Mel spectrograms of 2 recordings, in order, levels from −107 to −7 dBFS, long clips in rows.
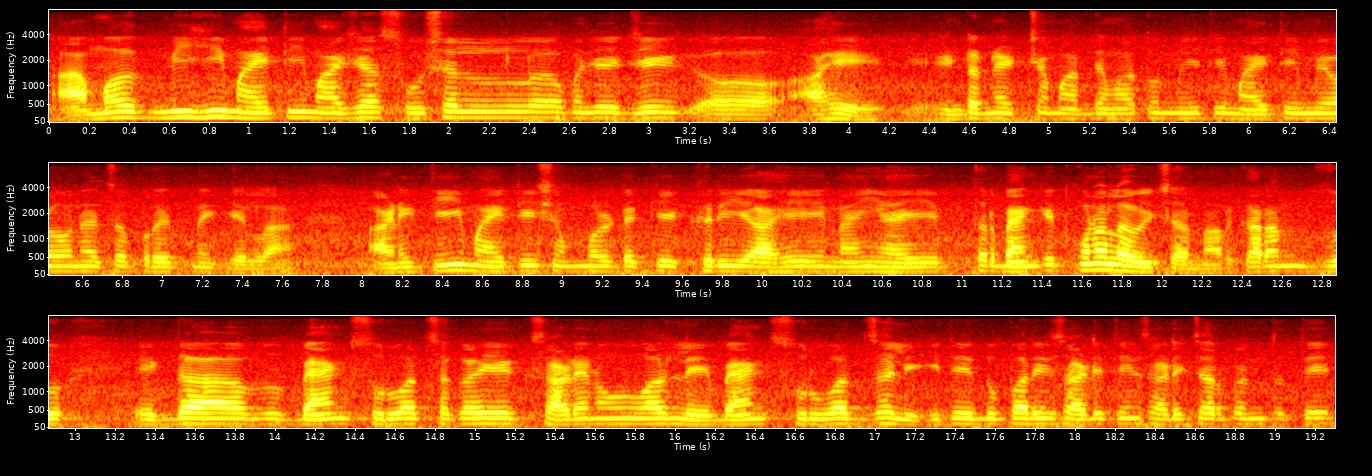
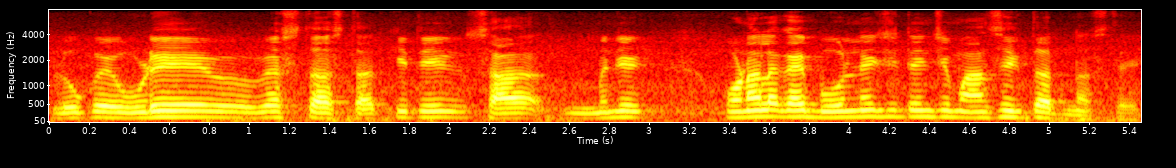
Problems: none marked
